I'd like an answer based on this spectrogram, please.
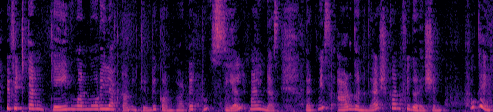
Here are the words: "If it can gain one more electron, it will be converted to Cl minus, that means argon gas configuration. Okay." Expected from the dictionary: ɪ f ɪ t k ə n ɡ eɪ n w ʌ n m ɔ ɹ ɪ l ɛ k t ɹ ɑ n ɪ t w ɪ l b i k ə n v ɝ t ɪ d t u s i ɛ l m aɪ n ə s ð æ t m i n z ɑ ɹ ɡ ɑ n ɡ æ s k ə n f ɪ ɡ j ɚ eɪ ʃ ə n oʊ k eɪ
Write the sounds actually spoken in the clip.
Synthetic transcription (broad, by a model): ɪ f ɪ t k ə n ɡ eɪ n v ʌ n m ɔ ɹ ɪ l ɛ k t ɑ n ɪ t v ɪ l b i k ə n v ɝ t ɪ d t u s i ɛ l m aɪ n ə s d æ t m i n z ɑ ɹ ɡ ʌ n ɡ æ ʃ k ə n f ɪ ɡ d eɪ ʃ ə n oʊ k eɪ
